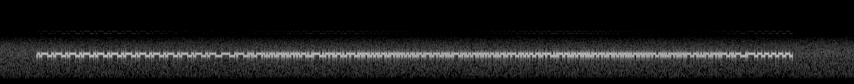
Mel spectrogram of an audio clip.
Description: NAVTEX (SITOR-B), 100 baud, 170 Hz shift, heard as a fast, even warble, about 1500 Hz centre. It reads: IT WAS ENTITLED I AM THE GREATEST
